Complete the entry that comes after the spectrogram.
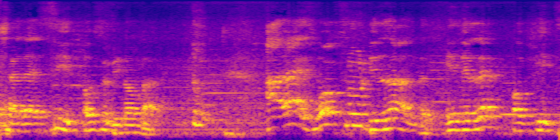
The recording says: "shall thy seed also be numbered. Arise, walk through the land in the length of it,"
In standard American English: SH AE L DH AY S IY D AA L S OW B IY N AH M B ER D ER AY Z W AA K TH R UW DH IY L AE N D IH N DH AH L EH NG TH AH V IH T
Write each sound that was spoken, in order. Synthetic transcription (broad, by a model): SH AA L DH AY S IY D AA L S OW B IY N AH M B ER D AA AY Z W AA K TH R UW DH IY L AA N D IH N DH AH L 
